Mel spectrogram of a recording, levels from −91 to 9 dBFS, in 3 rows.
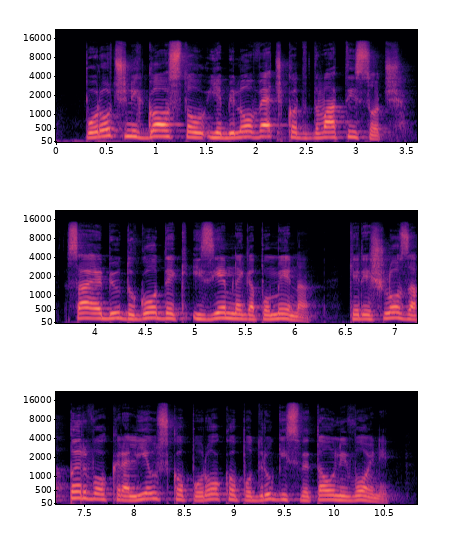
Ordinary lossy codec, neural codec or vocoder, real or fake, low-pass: none; none; real; 14.4 kHz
